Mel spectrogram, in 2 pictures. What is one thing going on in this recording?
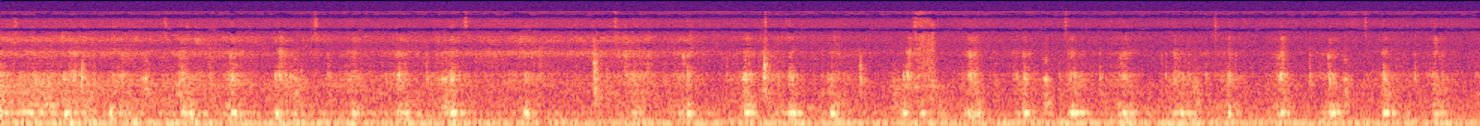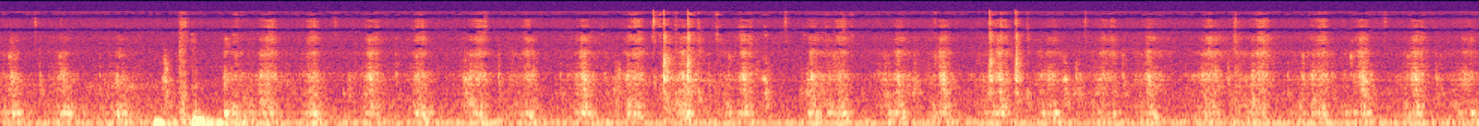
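Footsteps tread steadily over grass and gravel.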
